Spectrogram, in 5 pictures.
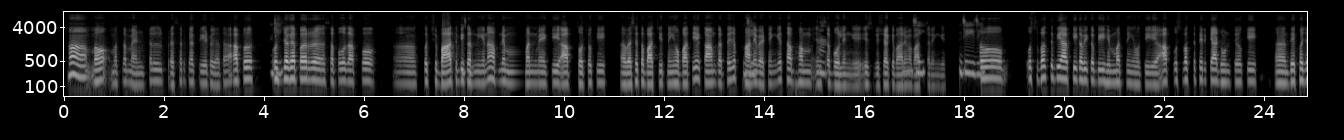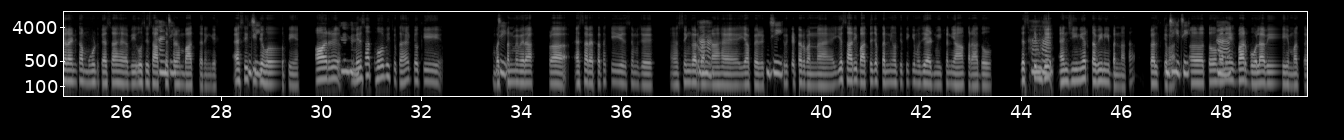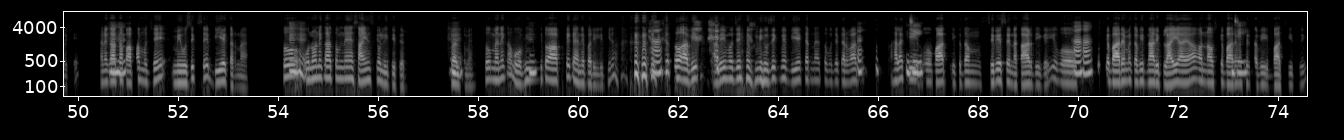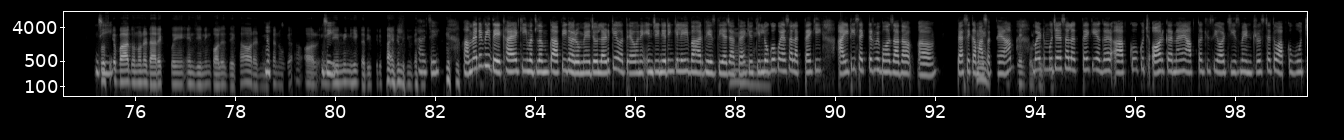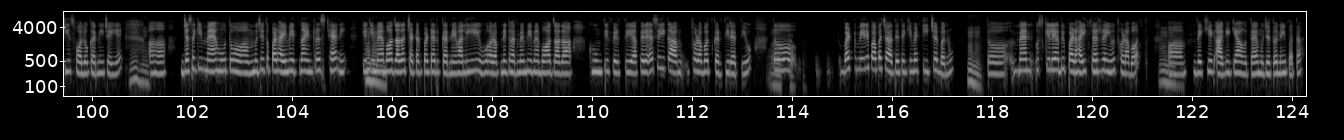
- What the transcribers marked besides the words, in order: static; other background noise; in English: "मेंटल प्रेशर"; in English: "क्रिएट"; in English: "सपोज़"; distorted speech; in English: "मूड"; in English: "सिंगर"; in English: "एडमिशन"; in English: "म्यूज़िक"; laugh; laughing while speaking: "म्यूज़िक में बी. ए"; in English: "म्यूज़िक"; chuckle; chuckle; in English: "रिप्लाई"; in English: "डायरेक्ट"; in English: "इंजीनियरिंग"; in English: "एडमिशन"; unintelligible speech; in English: "इंजीनियरिंग"; laughing while speaking: "फाइनली मैंने"; in English: "फाइनली"; chuckle; in English: "इंजीनियरिंग"; in English: "सेक्टर"; in English: "बट"; in English: "इंटरेस्ट"; in English: "फॉलो"; in English: "इंटरेस्ट"; in English: "ओके, ओके"; in English: "बट"; in English: "टीचर"
- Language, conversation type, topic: Hindi, unstructured, खाने की तैयारी में परिवार की क्या भूमिका होती है?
